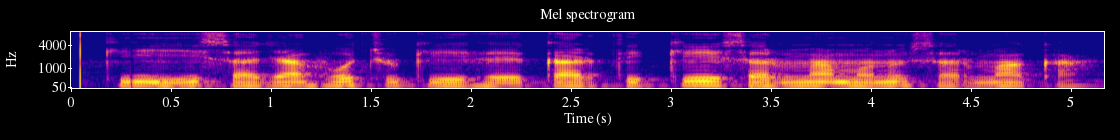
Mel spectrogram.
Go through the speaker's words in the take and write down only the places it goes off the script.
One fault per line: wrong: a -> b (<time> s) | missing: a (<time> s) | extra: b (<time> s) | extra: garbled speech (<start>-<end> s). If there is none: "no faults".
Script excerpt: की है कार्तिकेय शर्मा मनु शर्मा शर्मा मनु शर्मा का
wrong: है कार्तिकेय शर्मा मनु शर्मा -> सजा हो चुकी है कार्तिकेय (0.7 s)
